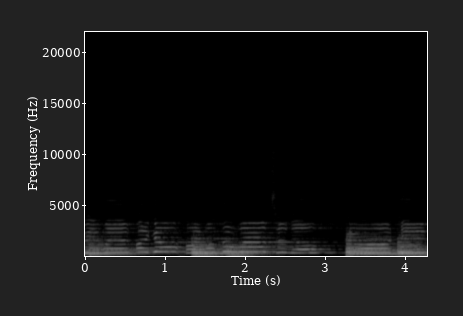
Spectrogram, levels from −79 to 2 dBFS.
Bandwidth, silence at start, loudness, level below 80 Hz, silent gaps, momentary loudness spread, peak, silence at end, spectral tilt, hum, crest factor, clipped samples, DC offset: 10.5 kHz; 0 s; -43 LUFS; -68 dBFS; none; 7 LU; -28 dBFS; 0 s; -6.5 dB/octave; none; 16 dB; under 0.1%; under 0.1%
